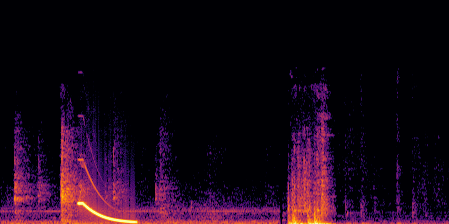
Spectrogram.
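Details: A cartoonish whistle slides quickly downward, then a dull thump follows, over a quiet indoor background with no animal voice.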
